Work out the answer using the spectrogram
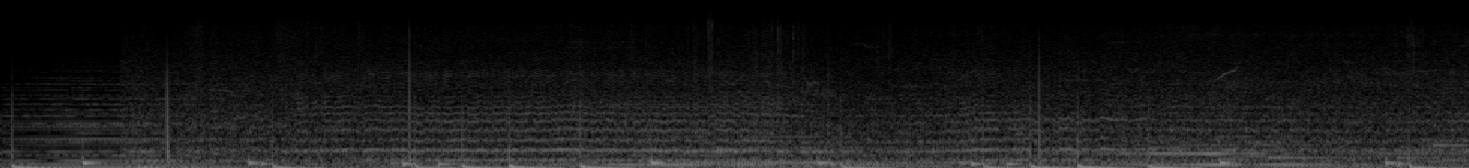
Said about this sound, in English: was just alive with bees. Like the whole tree sort of, it almost felt like it was kind of vibrating. It was quite stunning. I tried to record it. I'm not sure if you can pick it up, but let's just have a quick listen to this cherry tree and the bees.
